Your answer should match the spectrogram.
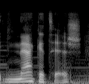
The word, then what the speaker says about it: Natchitoches: Natchitoches, and let's settle it now, the locals say Natchitoches, was founded in 1714, 4 years before New Orleans existed.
